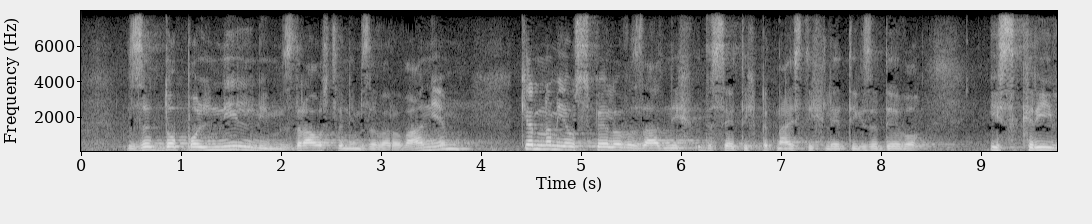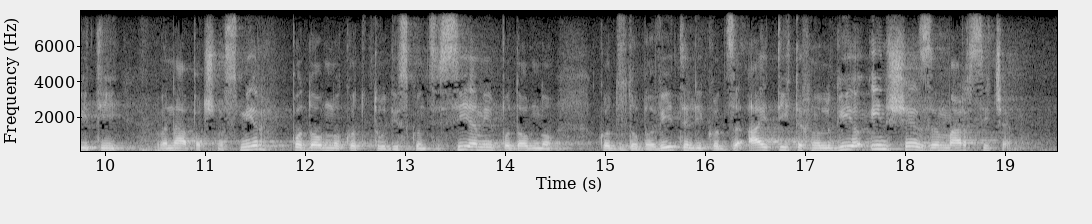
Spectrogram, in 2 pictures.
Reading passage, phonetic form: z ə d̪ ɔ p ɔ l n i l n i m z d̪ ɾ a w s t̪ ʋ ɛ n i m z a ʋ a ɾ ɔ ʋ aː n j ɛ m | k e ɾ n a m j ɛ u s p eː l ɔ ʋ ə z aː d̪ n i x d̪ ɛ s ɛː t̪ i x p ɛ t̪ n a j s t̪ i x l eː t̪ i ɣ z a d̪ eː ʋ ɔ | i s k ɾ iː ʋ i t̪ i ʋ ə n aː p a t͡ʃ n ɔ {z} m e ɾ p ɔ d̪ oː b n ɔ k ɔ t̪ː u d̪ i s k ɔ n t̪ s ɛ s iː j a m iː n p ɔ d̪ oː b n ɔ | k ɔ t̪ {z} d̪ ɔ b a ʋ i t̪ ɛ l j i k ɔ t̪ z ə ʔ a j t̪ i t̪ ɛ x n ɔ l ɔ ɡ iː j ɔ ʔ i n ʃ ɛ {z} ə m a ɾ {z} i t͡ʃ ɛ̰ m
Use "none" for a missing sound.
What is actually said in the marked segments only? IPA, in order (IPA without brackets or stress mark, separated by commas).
s, z, z, s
